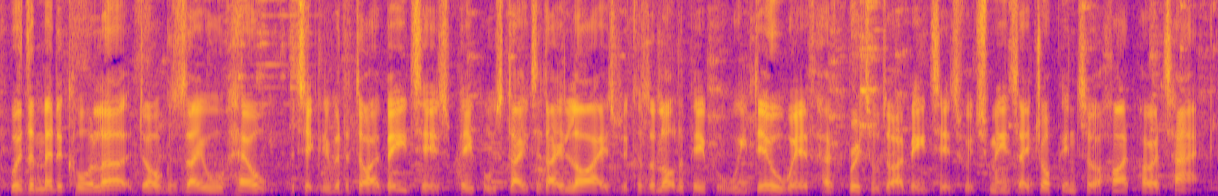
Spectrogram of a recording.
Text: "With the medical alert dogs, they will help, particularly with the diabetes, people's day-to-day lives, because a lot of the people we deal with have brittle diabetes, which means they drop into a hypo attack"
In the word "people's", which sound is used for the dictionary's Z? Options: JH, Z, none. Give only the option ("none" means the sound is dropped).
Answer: Z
